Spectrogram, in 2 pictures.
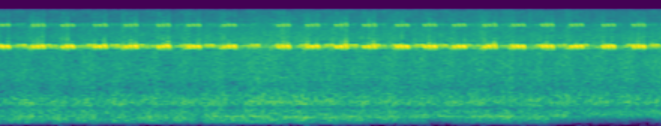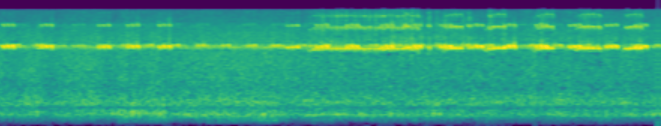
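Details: A flowery prairie meadow full of grasshoppers gives a steady, high, fast-pulsed trill. Near the end a second, even higher-pitched chirping joins in, adding denser pulses over the main chorus.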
